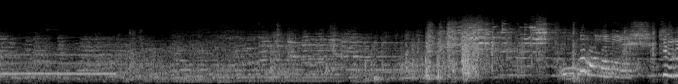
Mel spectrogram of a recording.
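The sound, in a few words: mirror shattering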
